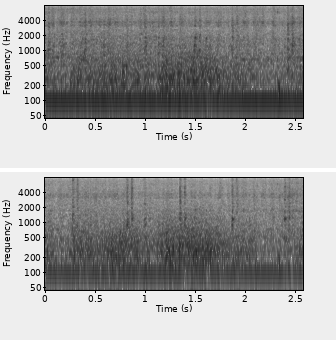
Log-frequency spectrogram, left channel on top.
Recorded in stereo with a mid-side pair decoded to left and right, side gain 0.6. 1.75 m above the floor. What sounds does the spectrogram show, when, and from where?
0.0 s a machine running: 40° left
